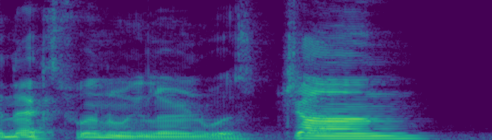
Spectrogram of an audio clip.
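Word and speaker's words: 张: The next one we learned was Jang. Jang. Z H A N G first tone and that was for flat things.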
